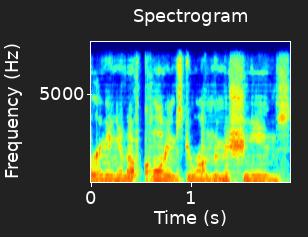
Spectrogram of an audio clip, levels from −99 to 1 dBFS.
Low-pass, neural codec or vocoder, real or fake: 7.2 kHz; vocoder, 22.05 kHz, 80 mel bands, HiFi-GAN; fake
